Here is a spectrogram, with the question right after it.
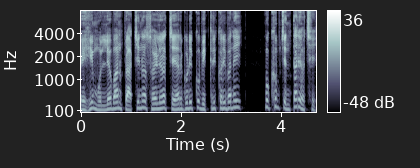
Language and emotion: Odia, fearful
